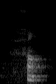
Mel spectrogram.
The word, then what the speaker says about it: faim: en revanche dans fin on ne prononce pas le M c'est le son 1 fin j'ai bien compris que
